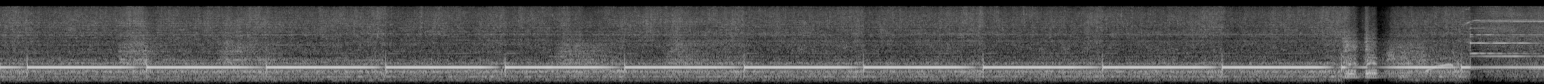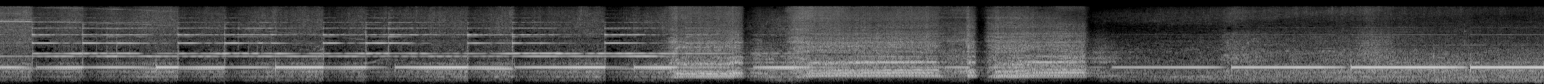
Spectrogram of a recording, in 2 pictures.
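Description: Steam locomotive hissing loudly with escaping steam, with a steady tone that breaks at regular intervals. Partway through, several high ringing tones join in, and then a pitched whistle sounds for a few seconds as the train gets under way.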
